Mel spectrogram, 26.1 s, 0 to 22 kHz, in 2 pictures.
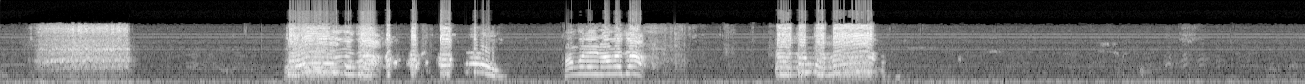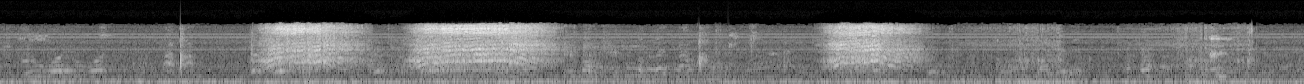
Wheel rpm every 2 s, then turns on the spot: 70, 0, 0, 0, 0, 0, 0, 20, 70, 20, 30, 10, 10.
22-26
